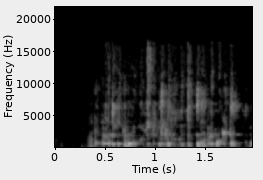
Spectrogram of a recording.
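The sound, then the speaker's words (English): A drink is poured into a glass in a steady splashing stream that starts after a brief silence and runs for just under two seconds, fairly quiet overall. “I love how you just poured that drink, Fred, and it sounded like you were taking a piss.”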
